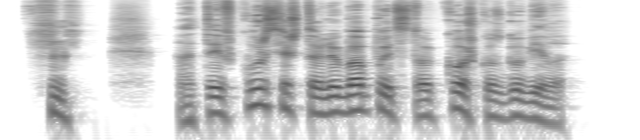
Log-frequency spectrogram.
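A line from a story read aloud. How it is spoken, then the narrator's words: With a snort. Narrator (Russian): хмыкнул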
